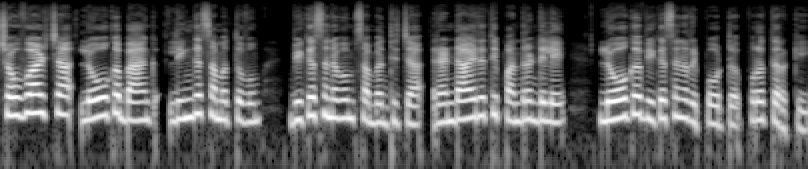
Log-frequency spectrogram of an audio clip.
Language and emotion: Malayalam, neutral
